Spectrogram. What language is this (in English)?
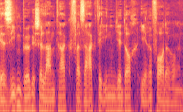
German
